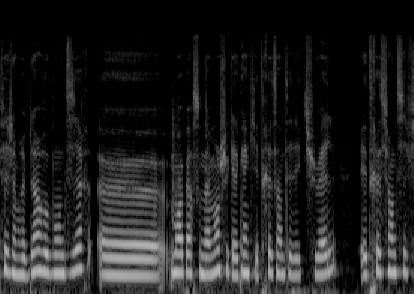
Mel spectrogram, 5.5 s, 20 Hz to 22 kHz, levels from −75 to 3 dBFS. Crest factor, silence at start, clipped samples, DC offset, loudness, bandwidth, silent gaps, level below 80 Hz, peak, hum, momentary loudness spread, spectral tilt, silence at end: 14 dB; 0 s; under 0.1%; under 0.1%; -26 LUFS; 14.5 kHz; none; -48 dBFS; -12 dBFS; none; 8 LU; -5.5 dB/octave; 0 s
